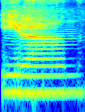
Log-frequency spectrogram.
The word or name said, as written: iran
